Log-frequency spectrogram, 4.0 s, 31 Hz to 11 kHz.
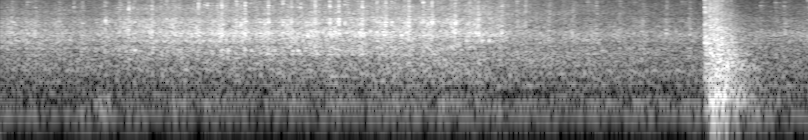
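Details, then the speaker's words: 1966 Ford Country Sedan big-block FE V8, just started after a cam and solid-lifter swap, idling roughly with a fast, sharp ticking: an exhaust leak, believed at cylinder six, blowing out the side of the manifold. "You can really hear that exhaust leak uh ticking out. It's on I believe number six just blowing directly out the side."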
